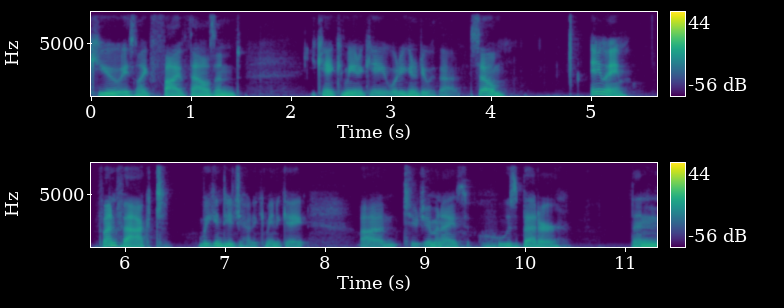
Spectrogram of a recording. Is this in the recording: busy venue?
no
